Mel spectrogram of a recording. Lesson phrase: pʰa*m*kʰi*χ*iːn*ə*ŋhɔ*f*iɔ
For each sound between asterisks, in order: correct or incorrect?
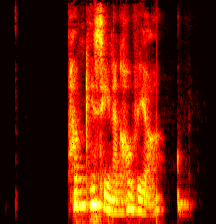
correct, incorrect: s, incorrect: a, incorrect: v

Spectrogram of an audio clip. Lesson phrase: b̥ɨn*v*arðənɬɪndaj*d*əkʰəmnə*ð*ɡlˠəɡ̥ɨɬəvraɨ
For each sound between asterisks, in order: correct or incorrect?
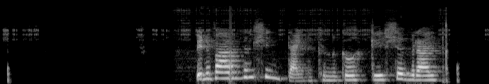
correct, incorrect: n, incorrect: none

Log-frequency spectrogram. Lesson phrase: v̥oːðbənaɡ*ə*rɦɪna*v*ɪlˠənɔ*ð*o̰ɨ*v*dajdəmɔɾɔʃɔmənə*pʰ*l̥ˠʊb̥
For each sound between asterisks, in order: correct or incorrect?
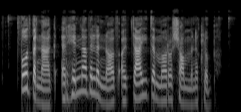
correct, incorrect: ð, correct, incorrect: ð, incorrect: kʰ

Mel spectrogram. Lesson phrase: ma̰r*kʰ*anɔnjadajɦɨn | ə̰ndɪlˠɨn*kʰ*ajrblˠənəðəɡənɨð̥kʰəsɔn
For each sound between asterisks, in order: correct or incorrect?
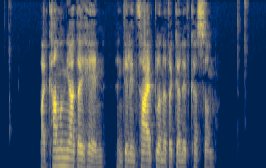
correct, incorrect: tʰ

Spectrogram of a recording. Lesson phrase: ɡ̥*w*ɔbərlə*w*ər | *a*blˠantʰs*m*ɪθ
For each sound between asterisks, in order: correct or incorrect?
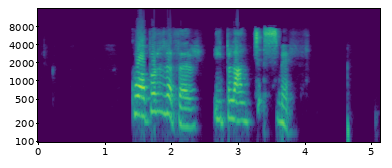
correct, incorrect: v, incorrect: i, correct

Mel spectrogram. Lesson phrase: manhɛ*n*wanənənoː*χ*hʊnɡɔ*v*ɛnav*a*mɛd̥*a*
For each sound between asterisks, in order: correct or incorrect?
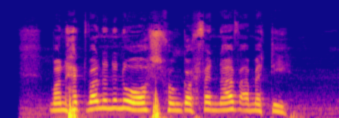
incorrect: d, incorrect: s, incorrect: f, correct, incorrect: i

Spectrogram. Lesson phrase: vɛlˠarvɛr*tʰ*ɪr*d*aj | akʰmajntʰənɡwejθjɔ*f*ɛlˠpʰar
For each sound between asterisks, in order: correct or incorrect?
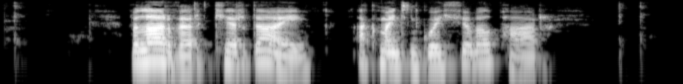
incorrect: kʰ, correct, incorrect: v

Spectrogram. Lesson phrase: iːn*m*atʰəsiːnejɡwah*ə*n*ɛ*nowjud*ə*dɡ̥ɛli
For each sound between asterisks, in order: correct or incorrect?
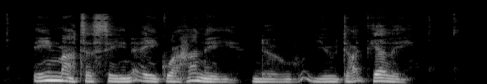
correct, incorrect: a, incorrect: i, incorrect: a

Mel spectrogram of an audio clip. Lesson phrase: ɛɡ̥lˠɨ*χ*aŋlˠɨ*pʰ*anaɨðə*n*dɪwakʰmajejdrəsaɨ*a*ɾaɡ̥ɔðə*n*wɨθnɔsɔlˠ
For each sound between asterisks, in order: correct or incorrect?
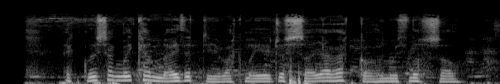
incorrect: s, incorrect: kʰ, incorrect: none, correct, correct

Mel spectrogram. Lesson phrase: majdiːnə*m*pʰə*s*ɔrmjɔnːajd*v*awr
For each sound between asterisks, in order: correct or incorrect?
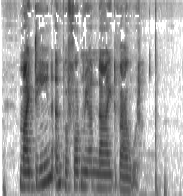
incorrect: n, incorrect: f, correct

